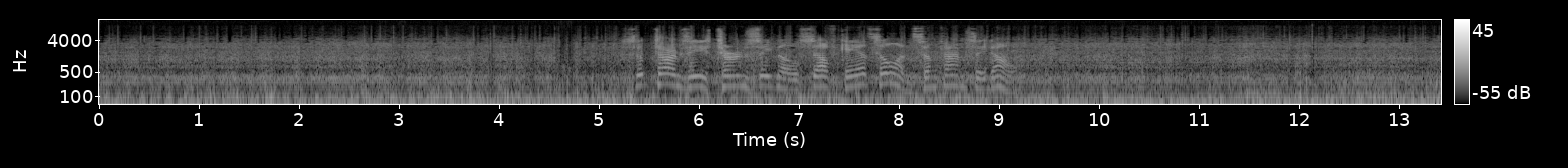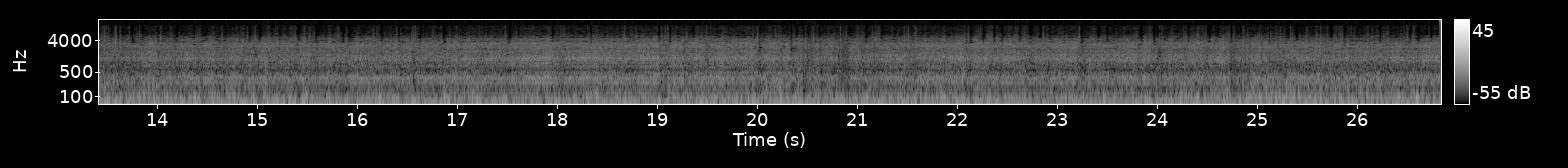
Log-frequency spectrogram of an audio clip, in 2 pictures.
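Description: Wind rumbles loudly against the rider.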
